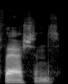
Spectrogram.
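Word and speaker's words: fascines: word is pronounced Gavins the Fashions pronounced Fashions are as I said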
